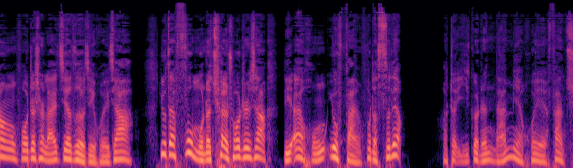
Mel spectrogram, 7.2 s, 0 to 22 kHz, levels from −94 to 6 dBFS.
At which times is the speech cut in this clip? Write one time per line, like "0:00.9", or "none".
none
